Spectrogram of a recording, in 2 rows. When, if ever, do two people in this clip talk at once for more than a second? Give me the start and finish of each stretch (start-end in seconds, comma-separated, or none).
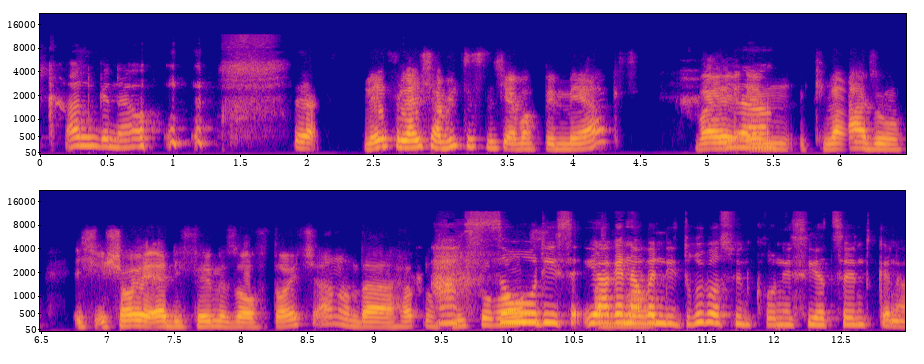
9.4-11.1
